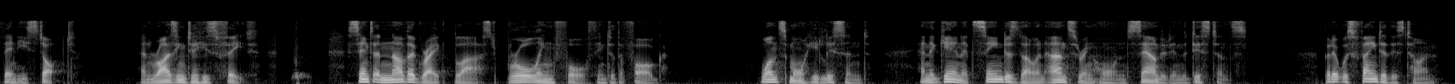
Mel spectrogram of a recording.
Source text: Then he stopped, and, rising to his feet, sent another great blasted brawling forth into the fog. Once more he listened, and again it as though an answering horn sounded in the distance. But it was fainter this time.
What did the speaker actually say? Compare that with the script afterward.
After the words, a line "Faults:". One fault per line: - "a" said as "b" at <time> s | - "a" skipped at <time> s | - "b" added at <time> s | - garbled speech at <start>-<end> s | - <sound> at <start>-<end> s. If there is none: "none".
Then he stopped, and, rising to his feet, sent another great blast brawling forth into the fog. Once more he listened, and again it seemed as though an answering horn sounded in the distance. But it was fainter this time.
Faults:
- whoosh at 2.9-3.1 s
- "blasted" said as "blast" at 4.5 s
- "seemed" added at 9.7 s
